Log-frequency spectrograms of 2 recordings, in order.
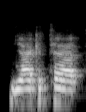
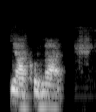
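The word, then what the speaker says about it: Yakutat: and um yakatat um how you pronounce it in clink it is yakatat but it has um the way they pronounce it now is is yakatat but the traditional way is is um Yak that and there's a couple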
